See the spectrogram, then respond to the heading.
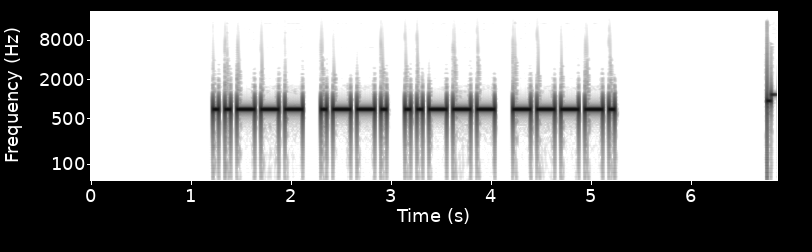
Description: Morse code, heard as a keyed tone, about 20 wpm, 700 Hz. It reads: 2P29
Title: Four Letter-Number Combinations - 20wpm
